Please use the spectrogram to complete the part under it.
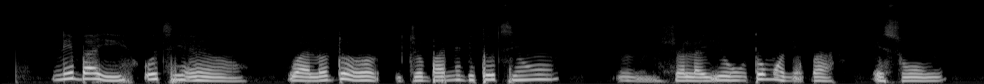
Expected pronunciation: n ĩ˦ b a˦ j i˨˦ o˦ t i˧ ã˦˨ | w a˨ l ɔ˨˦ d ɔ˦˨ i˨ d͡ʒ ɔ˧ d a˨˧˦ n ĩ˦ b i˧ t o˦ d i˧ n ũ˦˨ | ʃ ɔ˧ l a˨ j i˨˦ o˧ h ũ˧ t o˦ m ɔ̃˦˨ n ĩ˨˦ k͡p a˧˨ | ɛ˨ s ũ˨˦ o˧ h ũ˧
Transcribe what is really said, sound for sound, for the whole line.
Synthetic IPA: n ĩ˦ b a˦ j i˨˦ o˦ t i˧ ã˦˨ | w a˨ l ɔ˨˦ d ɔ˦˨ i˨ d͡ʒ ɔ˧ b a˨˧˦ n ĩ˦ b i˧ t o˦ t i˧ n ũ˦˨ | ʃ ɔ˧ l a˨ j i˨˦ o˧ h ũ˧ t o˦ m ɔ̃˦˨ n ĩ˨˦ k͡p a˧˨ | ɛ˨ s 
